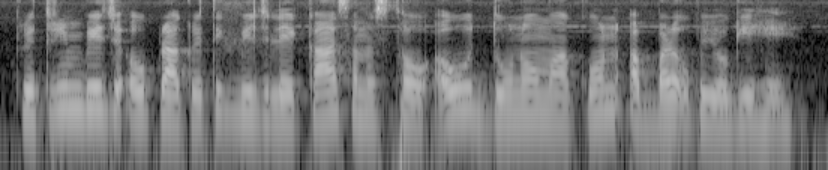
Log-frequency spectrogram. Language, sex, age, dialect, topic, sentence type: Chhattisgarhi, female, 31-35, Central, agriculture, question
